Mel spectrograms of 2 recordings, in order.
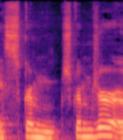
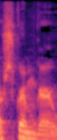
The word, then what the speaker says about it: Scrimgeour: Yeah, it's not Scrimgeour. – It's not Scrimgeour. – It's like Scrimger or Scrimger, one of the two. So we've just been mispronouncing it.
